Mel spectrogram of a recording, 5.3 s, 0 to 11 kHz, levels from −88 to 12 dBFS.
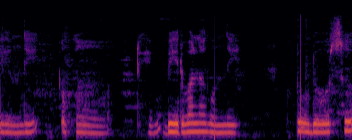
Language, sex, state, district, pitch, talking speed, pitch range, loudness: Telugu, female, Andhra Pradesh, Visakhapatnam, 190 Hz, 90 wpm, 180-200 Hz, -35 LUFS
